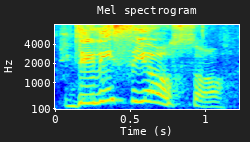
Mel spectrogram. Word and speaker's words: delizioso: Delicioso.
